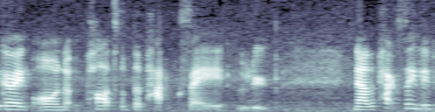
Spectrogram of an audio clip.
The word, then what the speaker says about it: Pakse: in a place called Pakse. It's spelled Pax, but we heard our taxi driver when we were talking to him call it Pakse, so we are saying Pakse.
